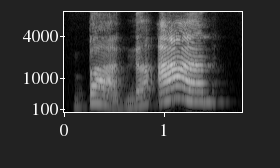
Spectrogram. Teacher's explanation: Then there's accent 2, which goes from low to high to low.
